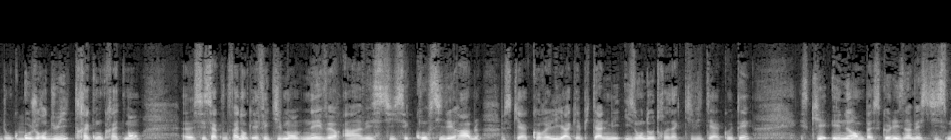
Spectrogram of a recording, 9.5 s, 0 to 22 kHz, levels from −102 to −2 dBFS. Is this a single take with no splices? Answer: no; 1 cut; at 5.0 s

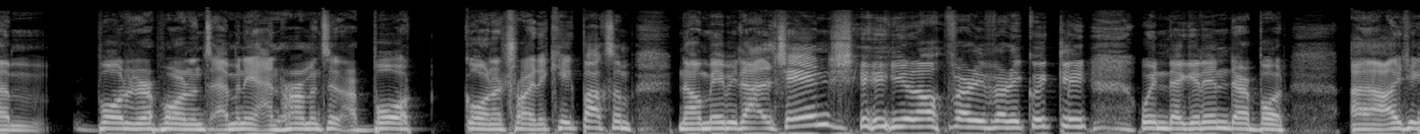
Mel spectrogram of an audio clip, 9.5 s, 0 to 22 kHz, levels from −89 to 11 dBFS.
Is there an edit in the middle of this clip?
no; 0 cuts

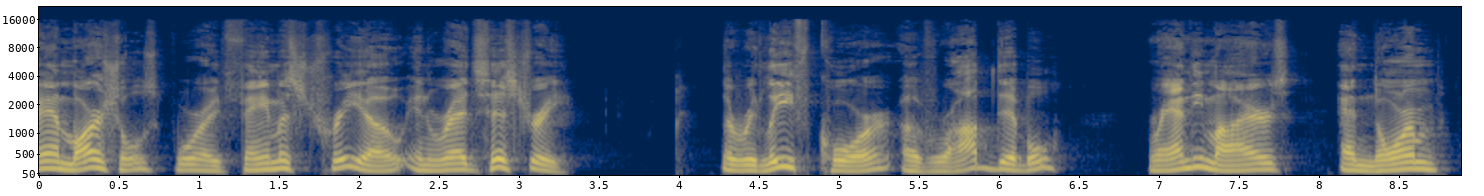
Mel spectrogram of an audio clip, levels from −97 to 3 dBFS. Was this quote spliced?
no; 0 cuts

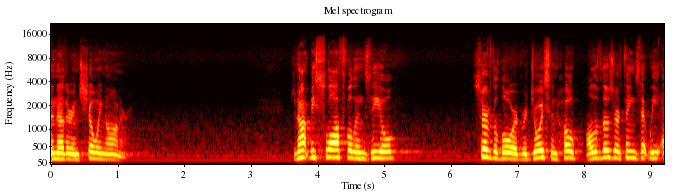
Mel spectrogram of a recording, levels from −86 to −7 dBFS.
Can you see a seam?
yes; 2 cuts; at 6.2 s, 8.0 s

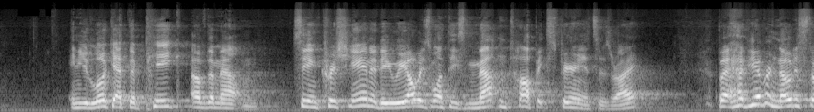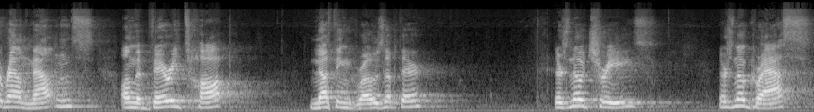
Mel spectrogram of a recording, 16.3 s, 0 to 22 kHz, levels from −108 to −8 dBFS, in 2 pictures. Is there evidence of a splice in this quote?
no; 0 cuts

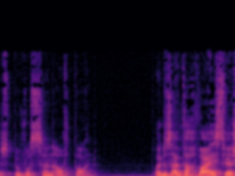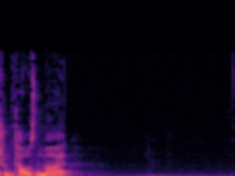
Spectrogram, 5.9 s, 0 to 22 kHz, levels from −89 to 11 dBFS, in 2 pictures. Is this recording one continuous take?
yes; 0 cuts

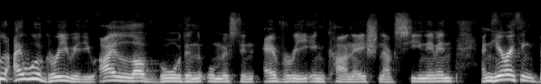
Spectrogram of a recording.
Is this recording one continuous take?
yes; 0 cuts

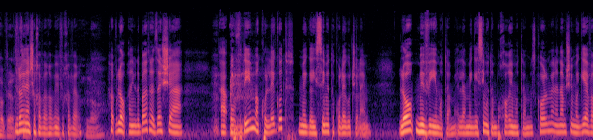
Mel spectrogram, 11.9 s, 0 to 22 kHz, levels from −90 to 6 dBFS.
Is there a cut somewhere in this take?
yes; 1 cut; at 2.3 s

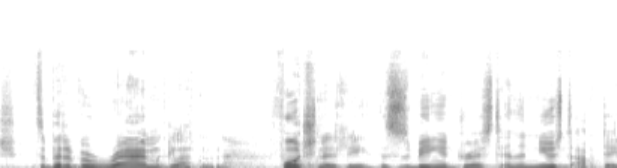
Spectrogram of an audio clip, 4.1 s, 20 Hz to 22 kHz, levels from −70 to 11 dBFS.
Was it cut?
no; 0 cuts

